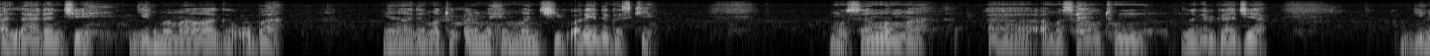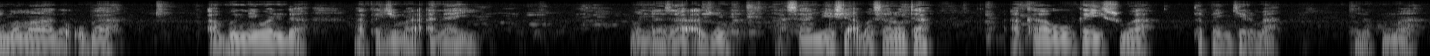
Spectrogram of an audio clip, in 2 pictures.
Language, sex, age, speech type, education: Hausa, male, 15-29, spontaneous, tertiary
